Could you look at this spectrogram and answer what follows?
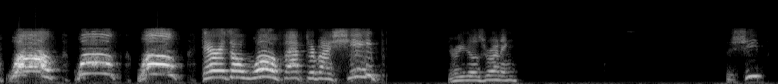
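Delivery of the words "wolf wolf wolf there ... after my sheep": very high, loud panicked shouts; yelling wolf. A narrator's reading. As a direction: scream it to the whole town.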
